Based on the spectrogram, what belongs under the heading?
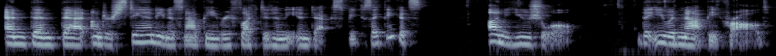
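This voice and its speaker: A woman with a deep, gravelly voice, talking at a moderate pace, gives a conversational explanation of search crawling as a guest expert on a video call. She's thoughtful and frank, correcting herself often.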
